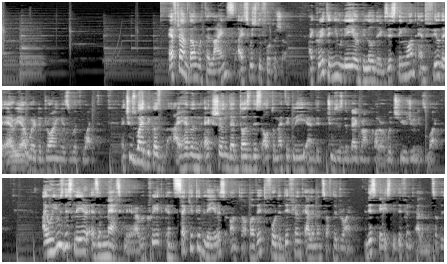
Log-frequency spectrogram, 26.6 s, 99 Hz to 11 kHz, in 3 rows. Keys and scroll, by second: 0.3-3.4 typing.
